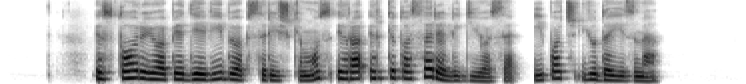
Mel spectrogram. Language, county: Lithuanian, Kaunas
